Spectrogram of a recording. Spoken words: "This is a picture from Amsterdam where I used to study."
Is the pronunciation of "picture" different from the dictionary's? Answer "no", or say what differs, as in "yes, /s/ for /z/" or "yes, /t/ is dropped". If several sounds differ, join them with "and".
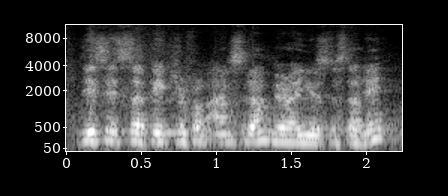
no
